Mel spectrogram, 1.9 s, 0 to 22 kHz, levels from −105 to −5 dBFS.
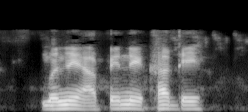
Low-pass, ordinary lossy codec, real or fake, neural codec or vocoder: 7.2 kHz; MP3, 64 kbps; fake; codec, 16 kHz, 4 kbps, X-Codec, HuBERT features, trained on balanced general audio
